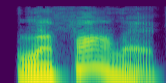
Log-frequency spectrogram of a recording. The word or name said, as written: La Follette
